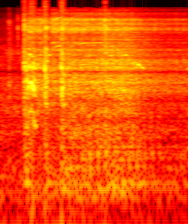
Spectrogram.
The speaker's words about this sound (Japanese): 新車のエンジン音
